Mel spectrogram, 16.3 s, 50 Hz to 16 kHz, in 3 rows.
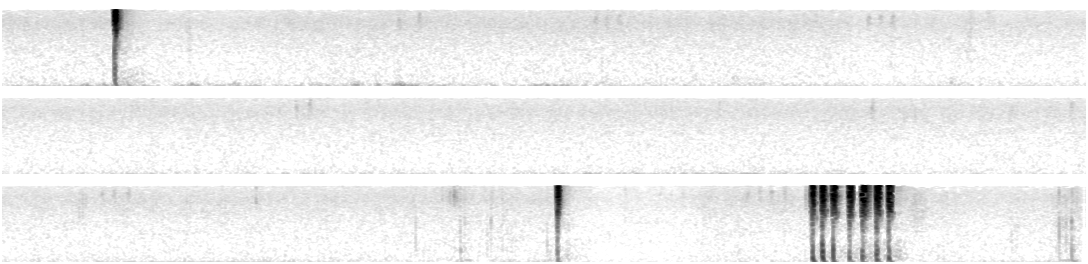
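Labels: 0.5s A single cricket chirps. 0.7s
13.6s A single cricket chirps. 13.8s
14.9s Multiple insects chirping staccato. 15.4s

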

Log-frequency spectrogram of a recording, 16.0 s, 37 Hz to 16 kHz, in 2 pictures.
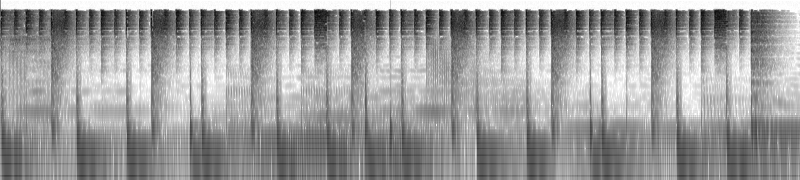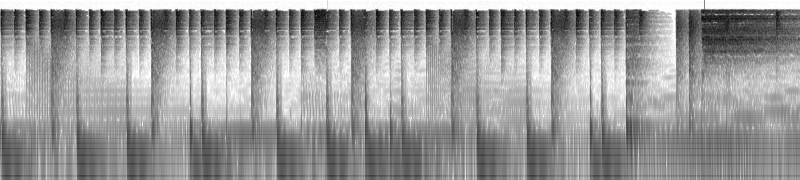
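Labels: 0.0s A music composition primarily featuring drums with occasional bass guitar and keyboard sounds. 16.0s
14.6s A cymbal crashes three times in a row. 16.0s

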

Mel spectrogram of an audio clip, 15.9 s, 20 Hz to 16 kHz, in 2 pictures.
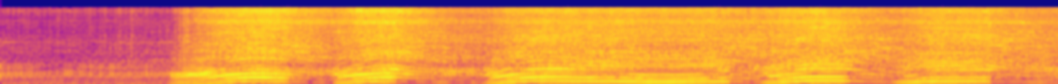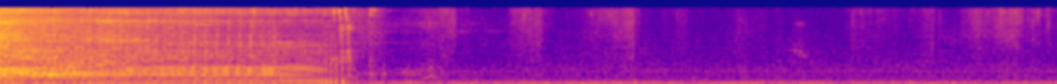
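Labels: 0.1s A chainsaw is sawing in a steady pattern. 1.3s
1.3s A chainsaw is operating loudly at different speeds outdoors. 7.7s
7.8s Chainsaw shuts off with a gradually fading sound. 10.5s
10.7s Footsteps fading away outdoors. 15.9s

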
